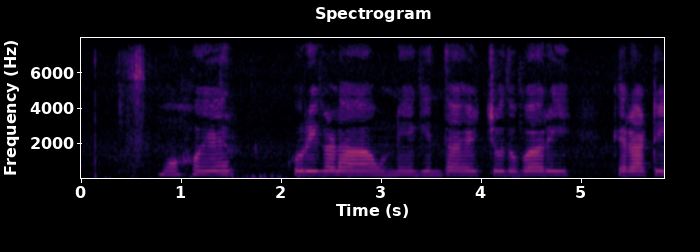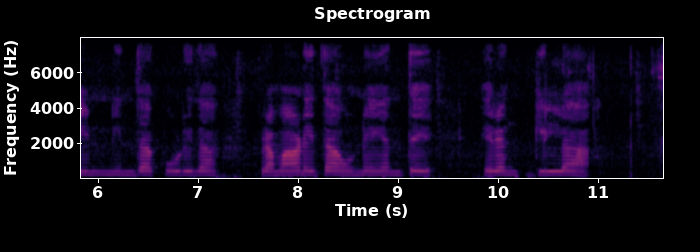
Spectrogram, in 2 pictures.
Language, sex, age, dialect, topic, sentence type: Kannada, female, 36-40, Central, agriculture, statement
